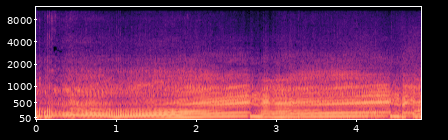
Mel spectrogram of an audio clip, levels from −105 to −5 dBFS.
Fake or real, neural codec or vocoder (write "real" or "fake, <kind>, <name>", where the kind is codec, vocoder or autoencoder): real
